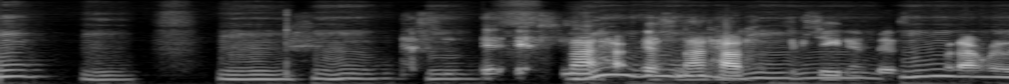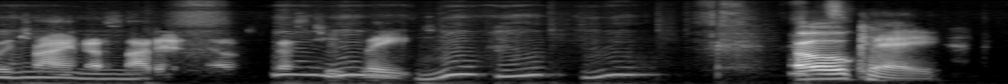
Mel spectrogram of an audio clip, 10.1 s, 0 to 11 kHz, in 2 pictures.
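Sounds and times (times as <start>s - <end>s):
man humming: 0.0s - 8.4s
faint breath: 8.5s - 9.0s.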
